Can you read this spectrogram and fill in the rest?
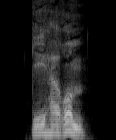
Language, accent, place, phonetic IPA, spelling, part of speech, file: German, Germany, Berlin, [ˌɡeː hɛˈʁʊm], geh herum, verb, De-geh herum.ogg
- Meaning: singular imperative of herumgehen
